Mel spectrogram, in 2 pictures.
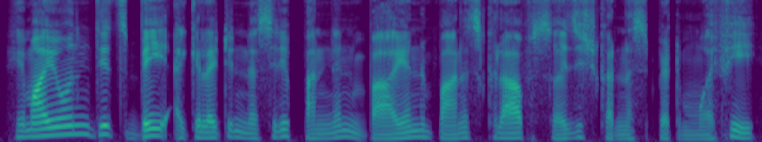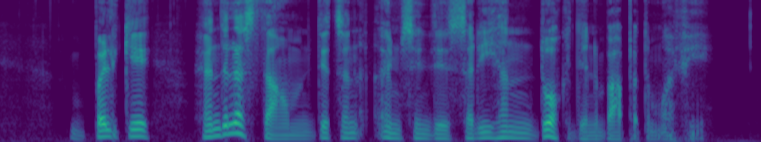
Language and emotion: Kashmiri, neutral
